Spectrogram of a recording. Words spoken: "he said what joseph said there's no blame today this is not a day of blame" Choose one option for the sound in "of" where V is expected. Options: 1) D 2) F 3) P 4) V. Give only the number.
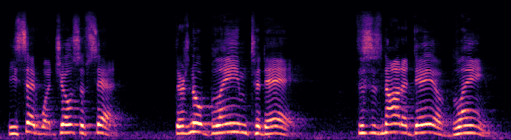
4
